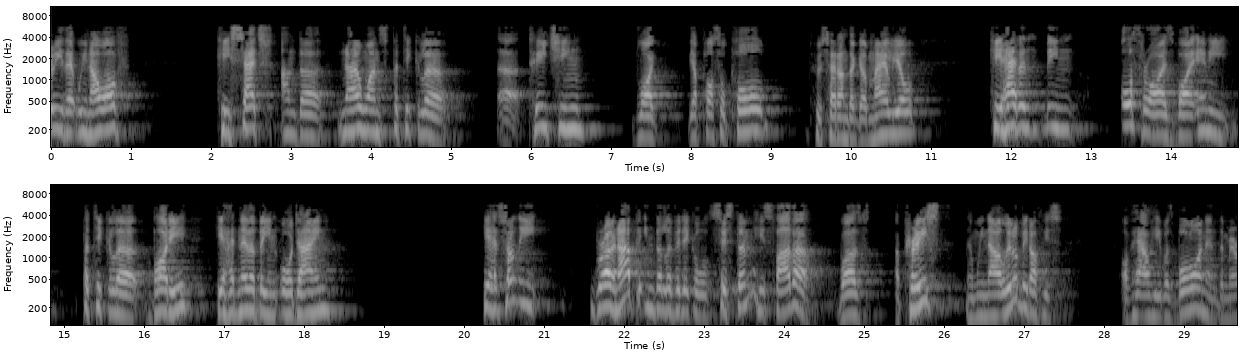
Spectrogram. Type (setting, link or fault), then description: setting, large echoing room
